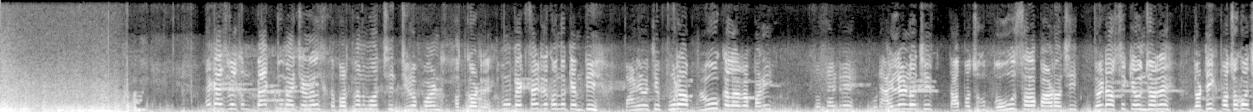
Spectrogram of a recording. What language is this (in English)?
Hindi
